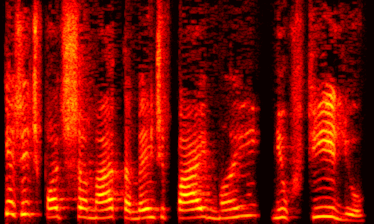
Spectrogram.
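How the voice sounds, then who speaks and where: A high-pitched woman takes her time, speaking gently and leaning on little questioning tags as she shares spiritual reflections. The audio is dull and lo-fi, as over a video call. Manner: soft, unhurried, tags phrases with "né?". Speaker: guest therapist. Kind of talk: casual spiritual conversation.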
